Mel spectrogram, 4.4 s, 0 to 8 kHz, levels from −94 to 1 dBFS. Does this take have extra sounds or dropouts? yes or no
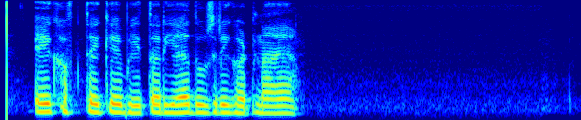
no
